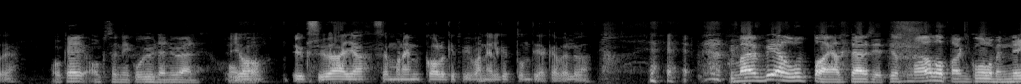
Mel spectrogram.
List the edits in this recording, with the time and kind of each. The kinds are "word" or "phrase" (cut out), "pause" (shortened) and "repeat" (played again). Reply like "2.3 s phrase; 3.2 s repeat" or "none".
7.3 s word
